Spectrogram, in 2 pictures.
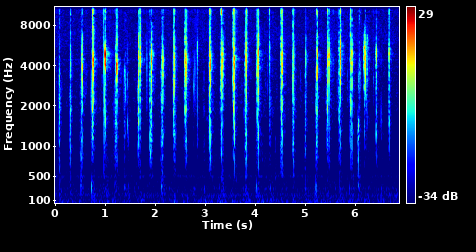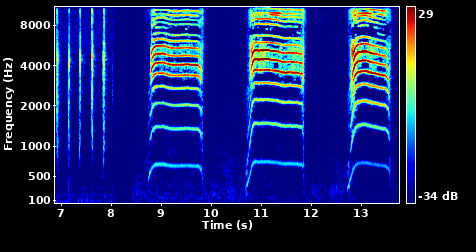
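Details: About eight seconds of rapid, regular ticking like tapping, then a pet male cat called Laolao utters three long, loud, evenly spaced meows with a strong, steady tone.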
